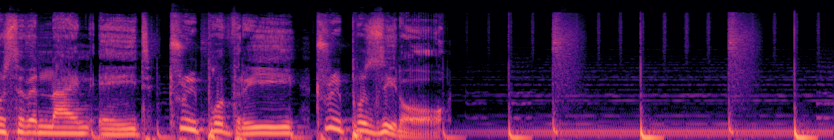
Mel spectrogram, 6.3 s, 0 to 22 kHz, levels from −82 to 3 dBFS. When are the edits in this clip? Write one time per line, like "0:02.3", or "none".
none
